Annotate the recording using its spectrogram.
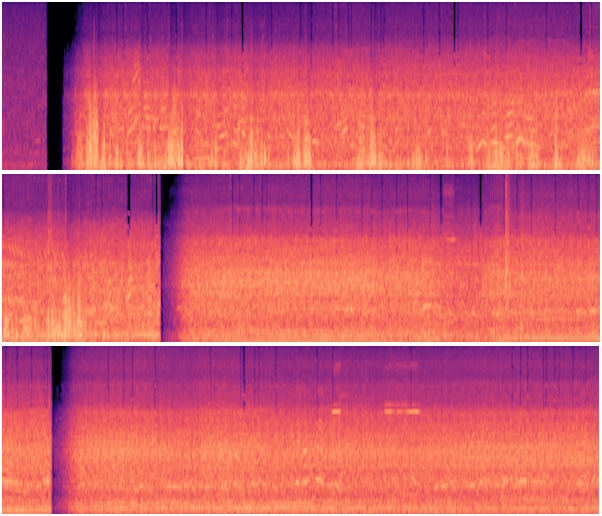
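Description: A crowd of men talk and call out loudly outdoors.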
